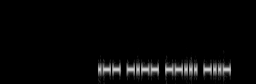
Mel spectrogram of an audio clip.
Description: Morse code, heard as a keyed tone, about 51 wpm, 700 Hz. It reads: WY7X
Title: USA Call Signs - 4 Characters - 50wpm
